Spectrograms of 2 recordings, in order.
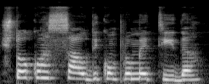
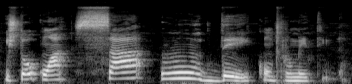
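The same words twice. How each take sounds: First: In saúde, a and u glide into one syllable. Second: In saúde, a and u are separate syllables. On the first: The speaker calls it wrong. "A gente não fala assim" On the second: The speaker calls it right. "A gente fala"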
